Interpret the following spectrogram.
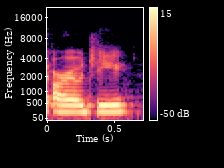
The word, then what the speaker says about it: ROG: uh republic of gamers i always say rag but a lot of people say rog i just make it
